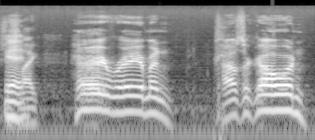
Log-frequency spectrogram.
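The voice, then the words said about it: Imitates another person's voice. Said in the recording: “That was us mimicking him ... super accurate ... my impression is dead on ... doing an impression of Brad Garrett doing Robert Barone ... you fucking killed it”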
